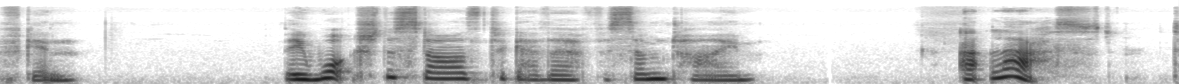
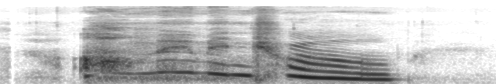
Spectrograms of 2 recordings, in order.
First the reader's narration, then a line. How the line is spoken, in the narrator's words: cried Snork Maiden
